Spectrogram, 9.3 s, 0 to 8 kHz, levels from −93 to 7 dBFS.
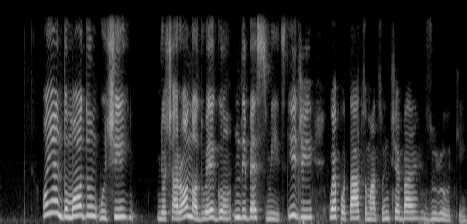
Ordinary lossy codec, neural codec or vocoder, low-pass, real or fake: none; autoencoder, 48 kHz, 128 numbers a frame, DAC-VAE, trained on Japanese speech; 7.2 kHz; fake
